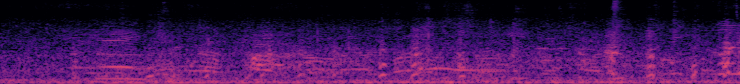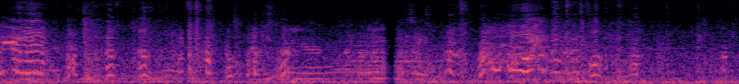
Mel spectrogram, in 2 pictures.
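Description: Chickens cluck in a pen among rabbits and quails at a roadside yard sale, their clucks faint to moderate and scattered through a busy outdoor bustle, with people talking over them.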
